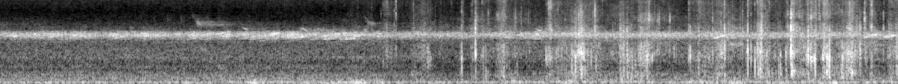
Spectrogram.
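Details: Spring peepers, tiny frogs, calling in spring as a continuous shrill, high ringing chorus; from midway, crunching footsteps and rustling through vegetation grow loud over the steady peeping.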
